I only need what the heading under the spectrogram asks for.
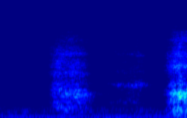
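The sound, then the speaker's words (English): A voice imitates heavy panting: three harsh, breathy gasps in a row, fairly loud, with a low steady hum underneath and no speech. “You pant.”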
